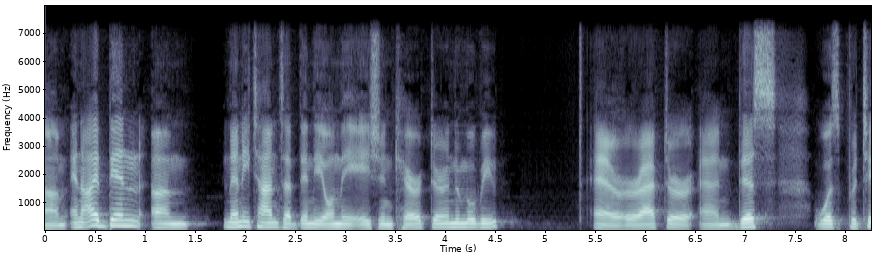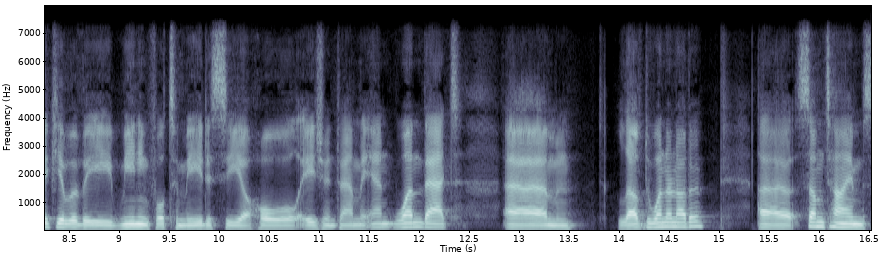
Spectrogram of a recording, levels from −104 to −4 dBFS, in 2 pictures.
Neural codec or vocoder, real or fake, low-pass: codec, 16 kHz, 0.5 kbps, FunCodec, trained on LibriTTS, 25 frames a second; fake; 7.2 kHz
